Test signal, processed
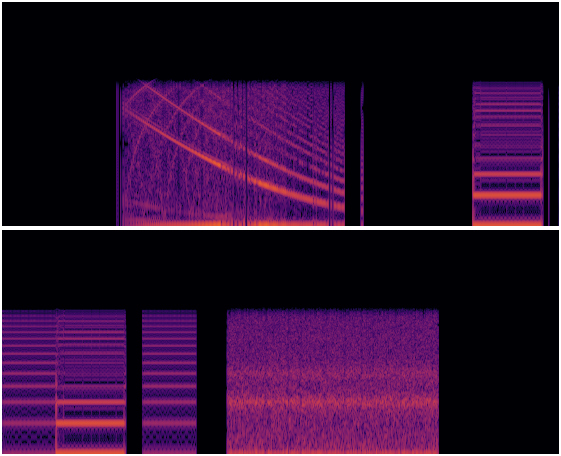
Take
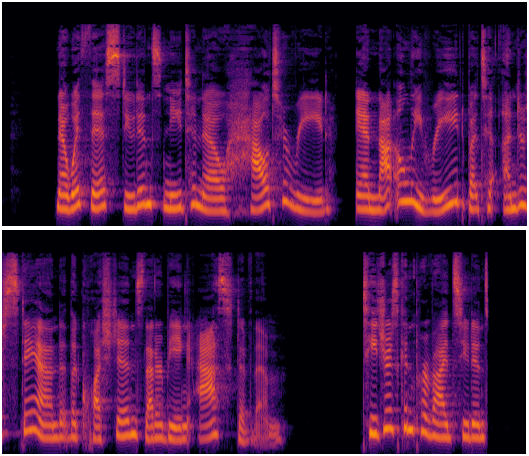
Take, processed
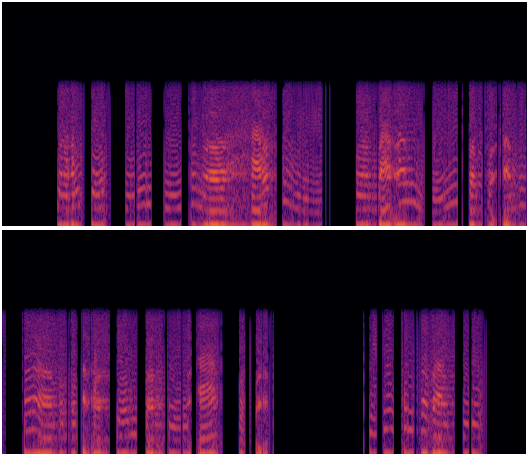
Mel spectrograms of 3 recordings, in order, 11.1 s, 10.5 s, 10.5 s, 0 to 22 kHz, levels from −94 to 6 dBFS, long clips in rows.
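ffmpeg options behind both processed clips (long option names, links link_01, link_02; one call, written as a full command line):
ffmpeg -i in.wav -af "acompressor=threshold=-29dB:ratio=2.5,bandpass=frequency=870:width_type=q:width=6.8:csg=0,afftfilt=real='re*lt(hypot(re,im),0.126)':imag='im*lt(hypot(re,im),0.126)':win_size=1024:overlap=0.75,aecho=1:1:16|76:0.237|0.158,aresample=11025,acrusher=bits=6:dc=4:mix=0:aa=0.000001,aresample=44100,volume=13dB" out.wav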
